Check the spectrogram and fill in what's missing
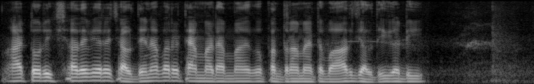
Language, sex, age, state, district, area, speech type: Dogri, male, 18-30, Jammu and Kashmir, Samba, rural, spontaneous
